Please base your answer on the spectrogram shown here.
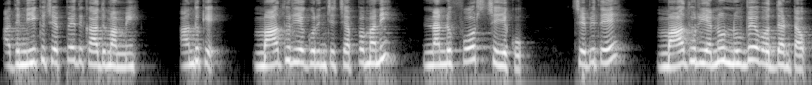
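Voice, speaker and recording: A woman's voice: high-pitched, fairly quick, long pauses, voice pushed up, natural voice. A woman voicing a cold, dismissive young man who answers his mother curtly. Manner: curt, dismissive.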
